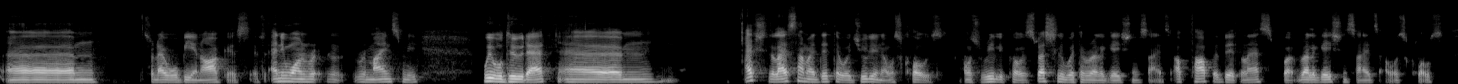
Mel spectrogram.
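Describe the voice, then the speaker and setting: A man's voice: lowish voice, fairly even intonation, normal speed, vocal fry, a little mellow. A young man from Belgium hosting a casual fan livestream, rambling through viewer chat with fillers and restarts. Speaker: football fan channel host.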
